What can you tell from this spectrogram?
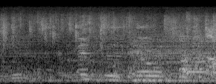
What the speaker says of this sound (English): It's the sink.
